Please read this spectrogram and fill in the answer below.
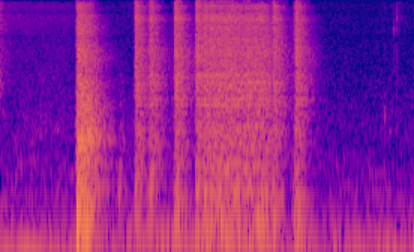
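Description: Handling noise close to the microphone: a sharp knock about three-quarters of a second in, a few quick clicks, then a second-long rustle and one more click, as a phone and its cable are handled.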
